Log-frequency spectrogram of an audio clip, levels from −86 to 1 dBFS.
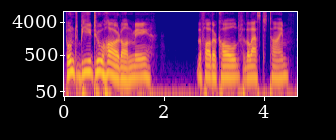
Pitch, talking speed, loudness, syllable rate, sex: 135 Hz, 165 wpm, -16 LUFS, 4.3 syllables/s, male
